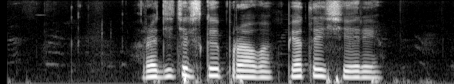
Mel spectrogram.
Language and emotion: Russian, neutral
